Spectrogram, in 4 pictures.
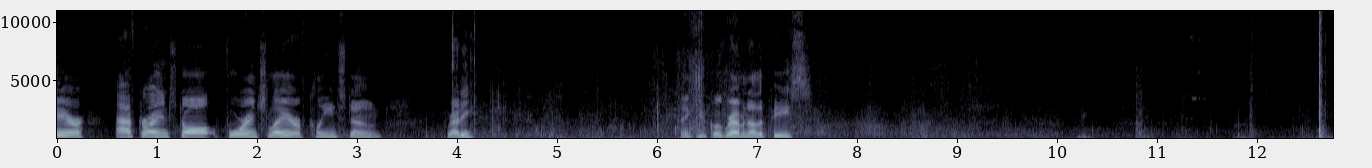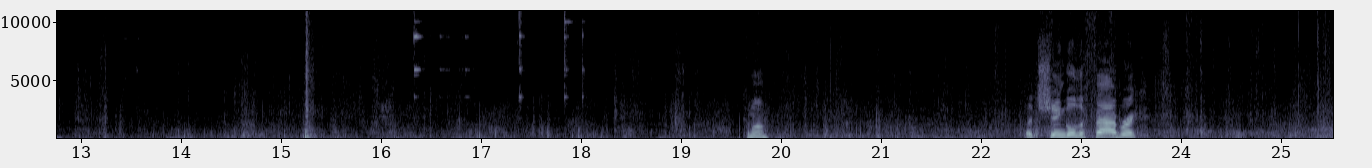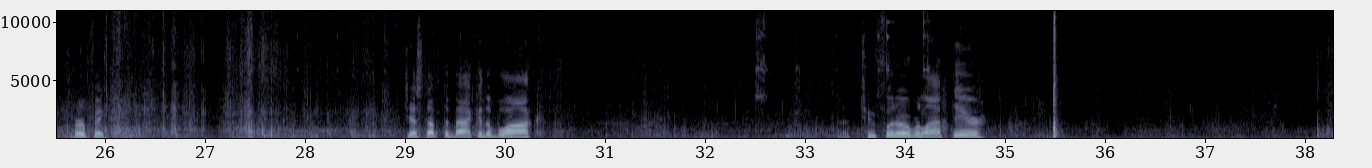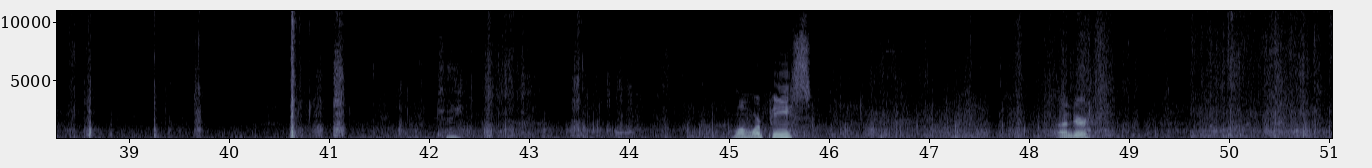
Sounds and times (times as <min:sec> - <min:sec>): Speech: 0:00.0 - 0:03.2, 0:03.9 - 0:04.2, 0:06.2 - 0:07.6, 0:19.6 - 0:19.9, 0:22.4 - 0:23.7, 0:25.6 - 0:26.1, 0:29.0 - 0:30.4, 0:33.3 - 0:34.8, 0:42.1 - 0:42.4, 0:45.0 - 0:45.8, 0:48.2 - 0:48.7.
